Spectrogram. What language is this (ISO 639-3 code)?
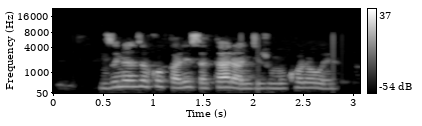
kin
